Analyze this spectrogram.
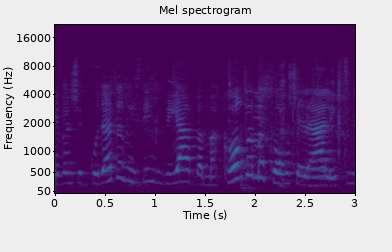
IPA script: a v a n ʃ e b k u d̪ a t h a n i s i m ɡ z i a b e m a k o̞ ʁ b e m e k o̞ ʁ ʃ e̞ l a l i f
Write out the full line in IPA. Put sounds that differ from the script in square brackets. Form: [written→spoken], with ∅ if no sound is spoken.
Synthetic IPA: [a→e] v a n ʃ e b k u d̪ a t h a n i s i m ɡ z i a b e m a k o̞ ʁ b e m [e→a] k o̞ ʁ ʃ e̞ l a l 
